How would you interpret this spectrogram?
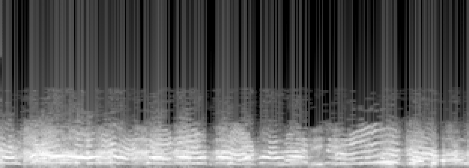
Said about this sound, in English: The crowd is screaming, having fun.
